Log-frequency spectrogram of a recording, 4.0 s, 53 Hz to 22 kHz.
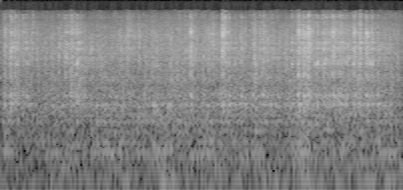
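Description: Drivetrain of a gravel bike with a 2x gear system, a steady close whirring, ticking mechanical noise from the chain and gears as it is pedalled, with no talk.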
